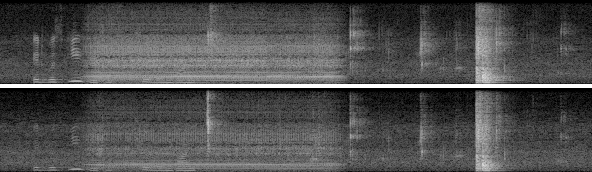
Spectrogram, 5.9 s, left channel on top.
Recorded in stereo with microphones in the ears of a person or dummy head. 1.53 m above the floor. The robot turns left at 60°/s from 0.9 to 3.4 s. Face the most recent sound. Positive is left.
turn(degrees=-10)  # may be behind; listen again after turning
